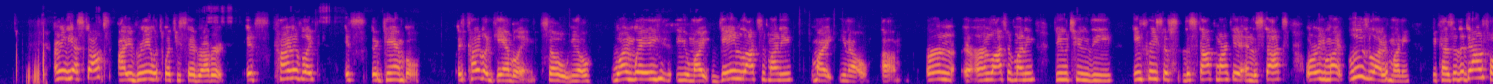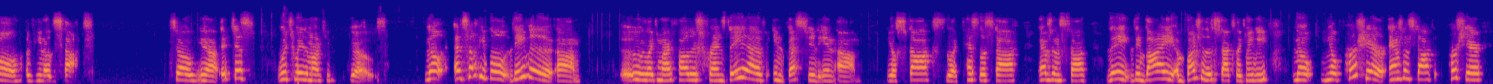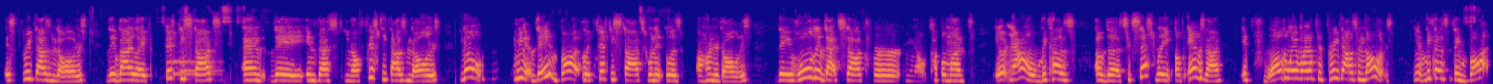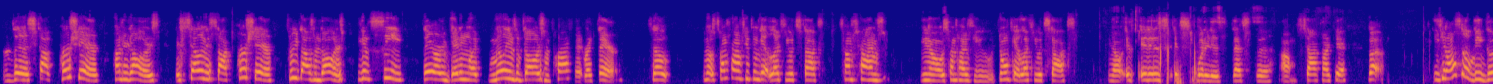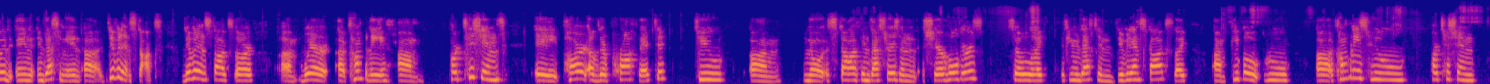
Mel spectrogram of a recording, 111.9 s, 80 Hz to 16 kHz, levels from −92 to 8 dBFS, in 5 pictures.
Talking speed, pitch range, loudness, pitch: 165 wpm, 245-310 Hz, -20 LUFS, 275 Hz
